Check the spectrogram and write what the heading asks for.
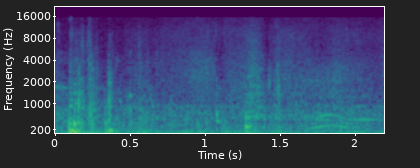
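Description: Faint knocks and rustles of a driver moving about in a car seat, over a low steady hum inside the car.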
